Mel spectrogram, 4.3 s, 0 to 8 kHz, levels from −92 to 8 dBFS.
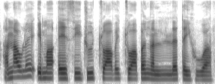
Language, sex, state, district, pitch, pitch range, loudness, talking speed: Wancho, male, Arunachal Pradesh, Longding, 135 Hz, 120-145 Hz, -18 LUFS, 195 wpm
